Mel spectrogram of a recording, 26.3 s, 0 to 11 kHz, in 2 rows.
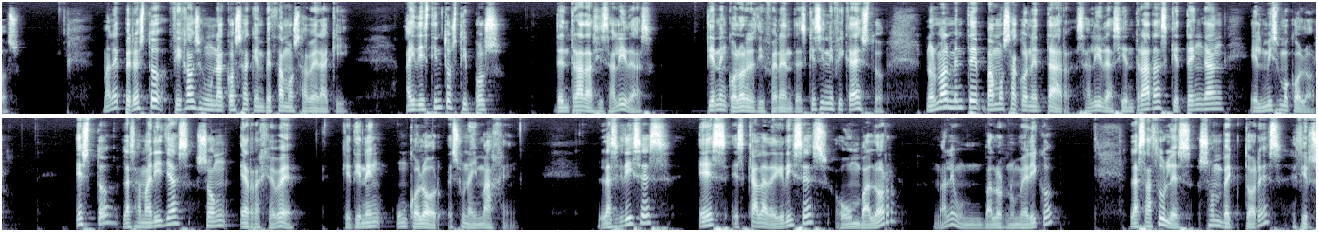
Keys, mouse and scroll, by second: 6.4 click, 14.2 click.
